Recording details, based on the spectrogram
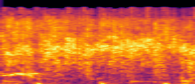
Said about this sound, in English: So thank you guys for, for coming out tonight. Give them a round of applause as they go to their seats.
